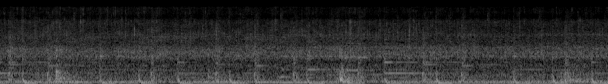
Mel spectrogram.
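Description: Cubed bottle gourd sizzling as it fries with sautéed tomato, onion and garlic in oil in a frying pan, a steady hiss with scattered light ticks of a spatula stirring it.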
